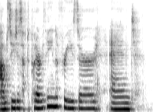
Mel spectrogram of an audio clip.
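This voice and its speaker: Speaking in an unremarkable speaking voice, a woman holds a medium pitch with ordinary pitch variation. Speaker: stay-at-home mom vlogger. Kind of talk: casual vlog talk to camera. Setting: at home. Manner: chatty.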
